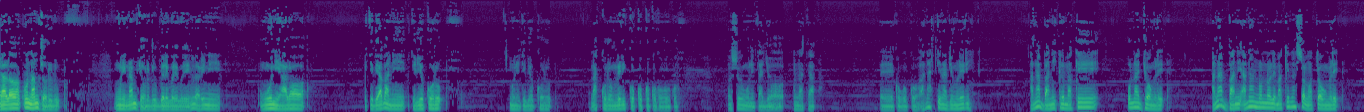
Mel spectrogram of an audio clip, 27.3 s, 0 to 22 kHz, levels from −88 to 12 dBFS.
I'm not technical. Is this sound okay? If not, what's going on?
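No. The speech sounds watery and swirly from start to finish. The s sounds come out with a metallic, chirpy edge. The starts of sounds are smeared rather than crisp. This is likely MP3 compression, squeezed hard to save space. The encoder keeps only the parts of the sound it judges most important. Quieter details flicker on and off many times a second. That flickering is the swirly, underwater quality you hear throughout.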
